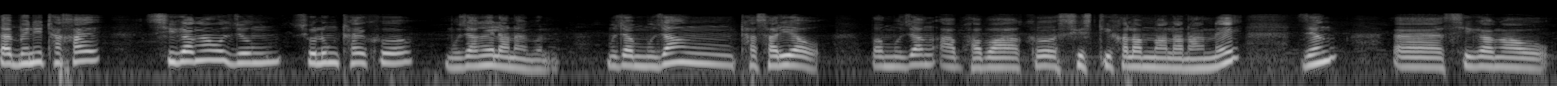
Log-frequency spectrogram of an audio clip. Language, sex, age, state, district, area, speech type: Bodo, male, 45-60, Assam, Udalguri, rural, spontaneous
